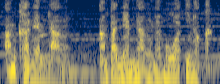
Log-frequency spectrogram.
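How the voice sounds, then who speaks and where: A man voicing a gruff alien creature that speaks in a guttural, gravelly alien tongue in a game. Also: lowish voice, very animated, normal speed, over music, exaggerated voice.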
